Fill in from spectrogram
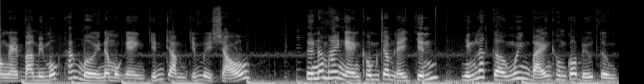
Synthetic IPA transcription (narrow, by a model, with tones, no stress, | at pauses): wŋa˨˩jɓaː˧mɨ˧əjmo˦˥t̚t̪ʰaː˨˦ŋmɨ˨˩əjna˧mːo˨˩t̚ŋaː˨˩nt͡ɕi˨˦nt͡ɕa˧mt͡ɕi˨˦nmɨ˧əjsa˨˦w | t̪ɨ˨˩na˧mhaː˧jŋaː˨˩nxə˧wŋ͡mt͡ɕa˧mlɛ̰˧˩t͡ɕi˨˦nɲɨ̰˧˥ŋlaː˦˥k̚kəː˨˩ŋwi˧ənɓa̰ː˧˩nxə˧wŋ͡mkɔ˨˦ɓḭ˧˩əwt̪ɨ̰˧˨əŋ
